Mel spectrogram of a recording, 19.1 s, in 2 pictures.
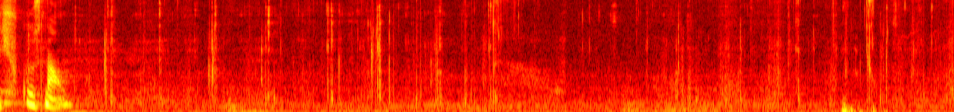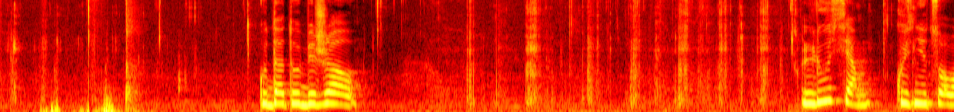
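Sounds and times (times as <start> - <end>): person biting and chewing food: 0.8 - 12.1, 13.2 - 17.6
low thumps: 8.3 - 8.9, 9.9 - 11.2.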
